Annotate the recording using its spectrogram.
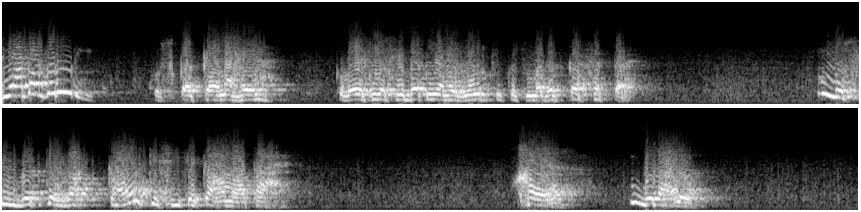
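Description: A man speaks loudly and forcefully.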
